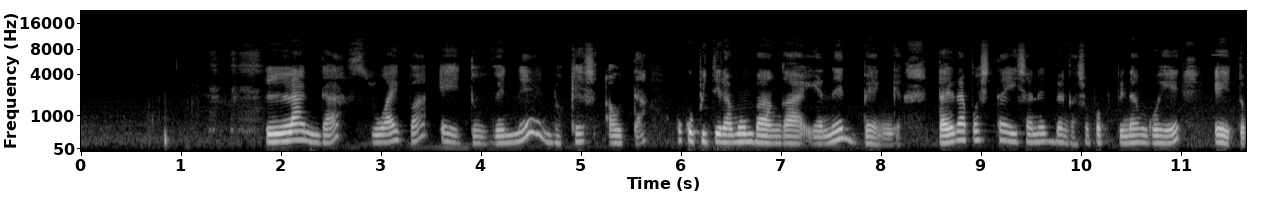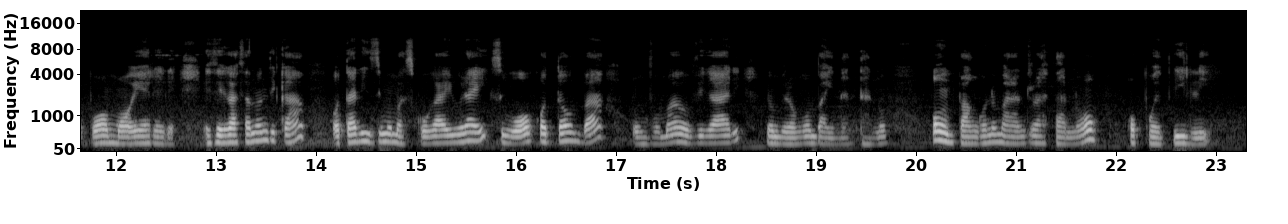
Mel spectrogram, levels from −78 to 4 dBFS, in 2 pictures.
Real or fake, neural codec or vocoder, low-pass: real; none; 10.8 kHz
